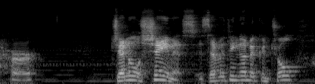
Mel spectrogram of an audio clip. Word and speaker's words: Seamus: General Seamus, is everything under control? I fucking hate the name Seamus, because that's how you pronounce it, but there's no H in it, but it makes that sound.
